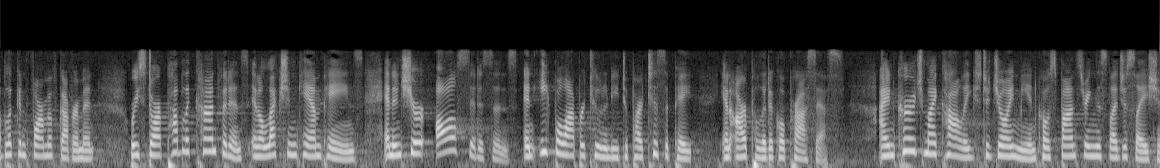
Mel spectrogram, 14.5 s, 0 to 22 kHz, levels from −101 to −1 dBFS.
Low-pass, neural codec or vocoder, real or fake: 7.2 kHz; none; real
